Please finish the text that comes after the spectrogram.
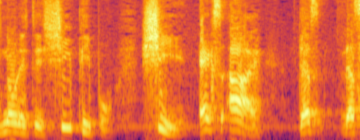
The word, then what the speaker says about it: Xi: Shi, X-I. That's how X-I is Shi. That's how it's pronounced within the Olmec tongue.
